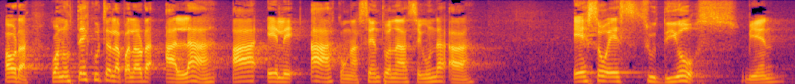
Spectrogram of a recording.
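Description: A man's voice: fairly high pitch, moderate pace, fairly bright tone. A man giving a religious radio teaching in a didactic way, addressing listeners directly and spelling out words letter by letter. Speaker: radio preacher.

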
